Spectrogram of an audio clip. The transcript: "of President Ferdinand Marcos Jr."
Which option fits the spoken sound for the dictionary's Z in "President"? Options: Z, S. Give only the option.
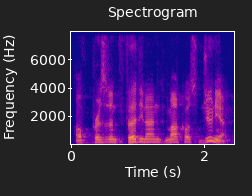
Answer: Z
